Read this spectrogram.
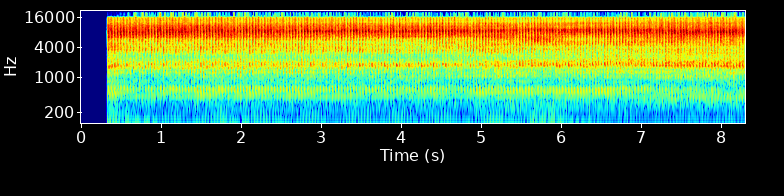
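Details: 2007 Kia Carens 2.0 DOHC petrol four-cylinder at idle: a quick, fairly even tick at about two per second rides steadily over the idle; something in the engine is ticking, cause unknown.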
